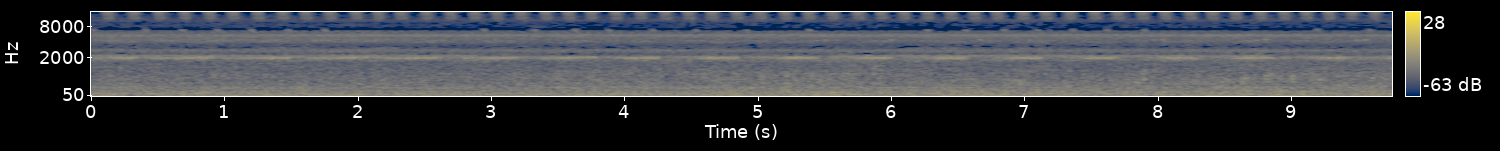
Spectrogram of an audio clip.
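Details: Outdoor evening cricket chorus by a deck where a chihuahua puppy lies; pulsed chirps recur about every half second against a steady low rumble, with faint rapid high-pitched ticking above.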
